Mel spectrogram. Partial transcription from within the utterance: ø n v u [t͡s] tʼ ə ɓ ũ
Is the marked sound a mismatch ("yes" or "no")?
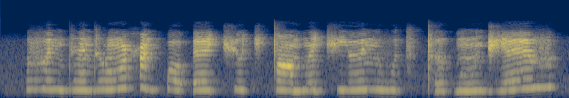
no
